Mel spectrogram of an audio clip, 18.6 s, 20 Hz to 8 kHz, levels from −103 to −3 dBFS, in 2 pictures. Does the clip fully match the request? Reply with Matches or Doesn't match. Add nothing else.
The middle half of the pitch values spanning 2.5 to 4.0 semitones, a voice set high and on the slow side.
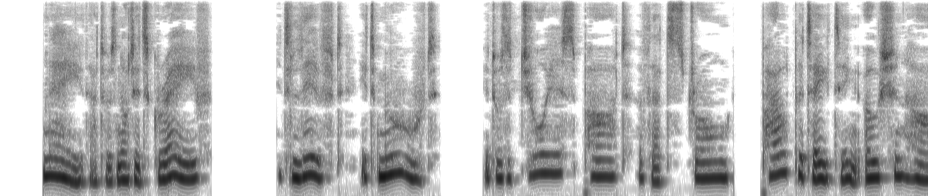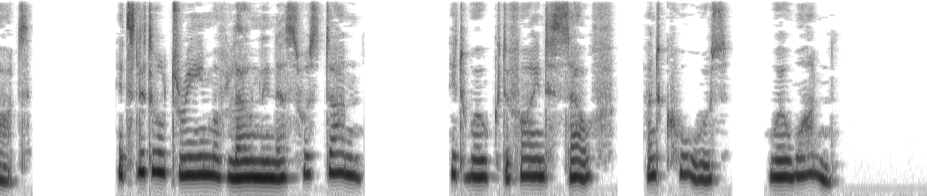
Matches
